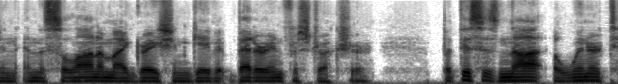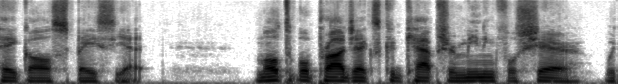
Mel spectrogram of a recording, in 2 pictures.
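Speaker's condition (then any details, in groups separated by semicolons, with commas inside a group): No condition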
